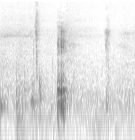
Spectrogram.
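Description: Two short breathy noises from a person about half a second apart, then a fainter one, in a quiet room.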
